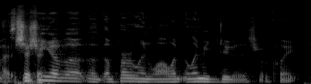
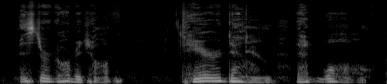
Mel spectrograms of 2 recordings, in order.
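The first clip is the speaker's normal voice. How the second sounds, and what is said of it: Imitates another person's voice. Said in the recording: “My Reagan impersonation... I would not quit your day job... Impersonations may not be the thing you were made to do”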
